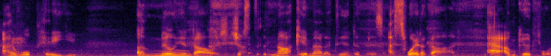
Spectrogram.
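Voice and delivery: low, hushed, secretive half-whisper. Acting out a man half-whispering in your ear before a fight: half-whispering. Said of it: "He whispers in your ears".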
